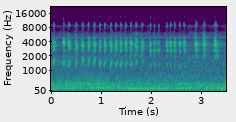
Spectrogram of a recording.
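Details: Fighting Eurasian tree sparrow in the wild: a steady stream of quick, somewhat lower, harsher chirps running almost without pause, with a few louder notes near the end.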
